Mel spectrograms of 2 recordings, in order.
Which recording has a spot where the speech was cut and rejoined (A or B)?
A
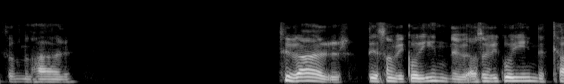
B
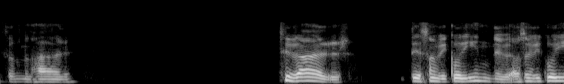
A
